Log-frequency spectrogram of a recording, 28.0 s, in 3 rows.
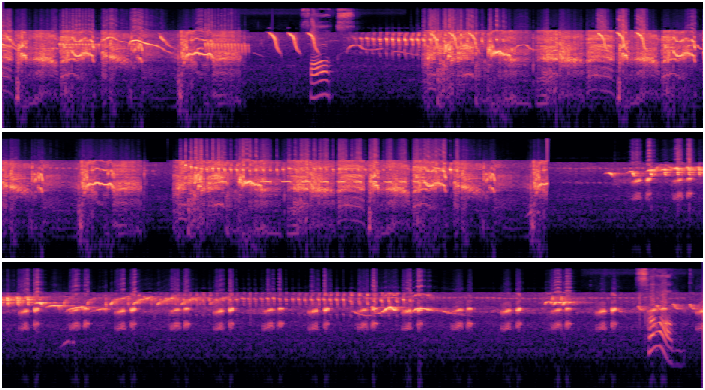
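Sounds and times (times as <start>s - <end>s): fox calls: 0.0s - 3.4s, 5.6s - 16.6s
high trilling frog calls: 0.0s - 16.6s, 17.4s - 28.0s
frogs croaking in chorus: 0.0s - 28.0s.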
